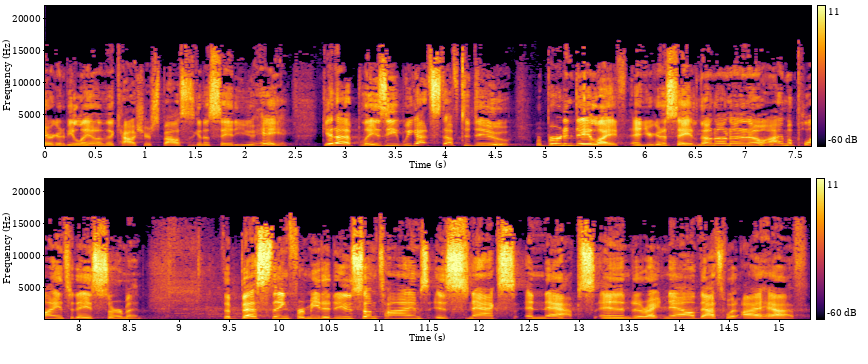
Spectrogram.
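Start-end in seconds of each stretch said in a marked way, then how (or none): 2.1-5.8 high, loud mock nag; hammed-up spouse rousing you off the couch; nagging spouse. 6.5-15.3 high, loud hammed-up protest; mock whiny refusal. Lazy reply to spouse.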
